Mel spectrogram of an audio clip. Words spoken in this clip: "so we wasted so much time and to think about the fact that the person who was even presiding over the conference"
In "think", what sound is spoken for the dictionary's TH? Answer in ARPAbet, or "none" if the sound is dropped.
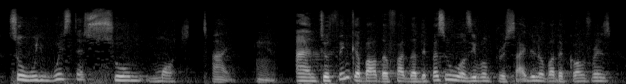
TH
